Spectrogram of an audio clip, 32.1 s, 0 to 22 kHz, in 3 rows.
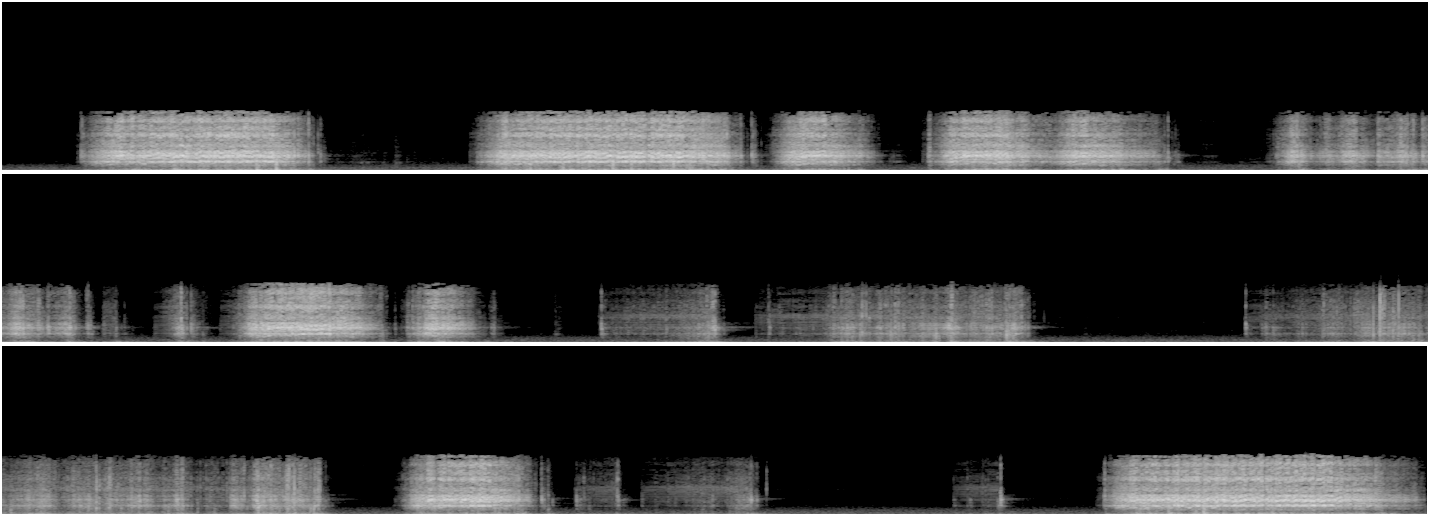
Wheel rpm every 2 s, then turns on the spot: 70, 30, 100, 50, 10, 20, 40, 20, 20, 0, 10, 10, 40, 0, 10, 110.
16-18 20-24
